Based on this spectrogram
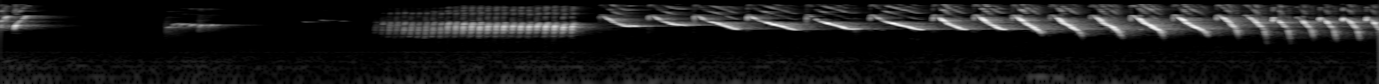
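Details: Canary song for training young canaries and encouraging birds to sing: scattered short chirps, a dense buzzy note, then a steady, lively series of loud sweeping whistles repeated about three times a second.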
